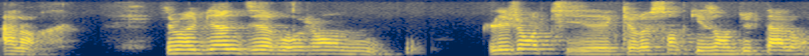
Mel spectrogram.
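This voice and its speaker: Against audible room echo, a woman speaks at a medium pitch and a very slow pace, with monotone, flat intonation, very even loudness and long, frequent pauses. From Morocco. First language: Moroccan Arabic (Darija) (speaking French). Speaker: DJ. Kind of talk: interview. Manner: hesitant.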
